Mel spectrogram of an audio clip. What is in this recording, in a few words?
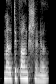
"multifunctional", Indian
